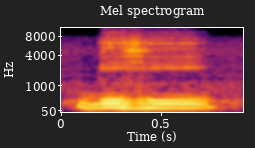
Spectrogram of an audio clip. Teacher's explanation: ہا کے نیچے کھڑی زیر ہے، اسے بھی کھینچیں گے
